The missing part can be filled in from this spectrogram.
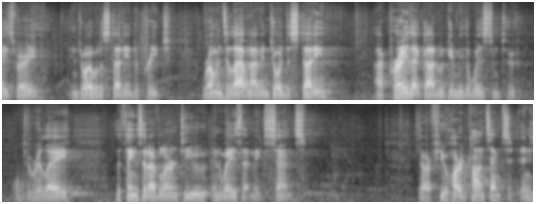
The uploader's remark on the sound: Sermon Recorded at Millmont Mennonite Church on 01-07-24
